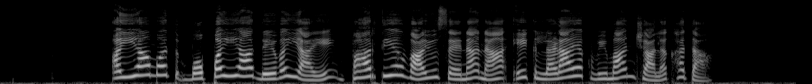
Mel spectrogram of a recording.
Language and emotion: Gujarati, neutral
